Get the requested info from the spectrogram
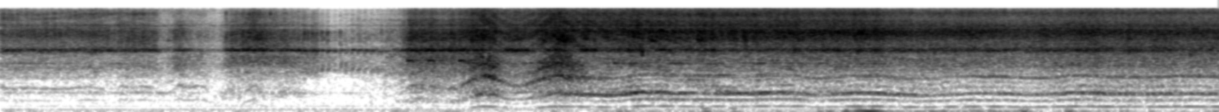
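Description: Micro FPV quadcopter's small brushless motors spinning up about two seconds in with a rising whine, then running on at a steady, slightly wavering pitch as the quad moves under normal control after being flipped back upright by turtle mode.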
